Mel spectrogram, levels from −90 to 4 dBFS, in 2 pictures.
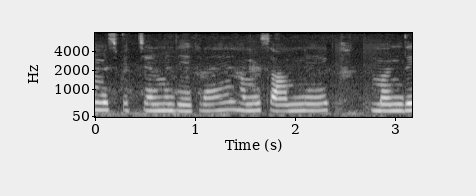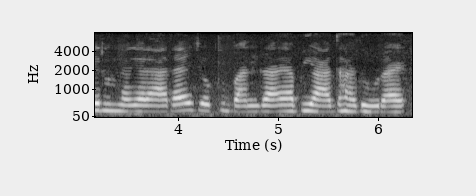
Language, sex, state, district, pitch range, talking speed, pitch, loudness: Hindi, female, Bihar, Madhepura, 215-240 Hz, 210 wpm, 235 Hz, -16 LUFS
